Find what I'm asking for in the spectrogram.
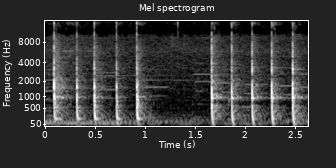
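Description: Crisp, hollow taps of an Alp Sport lightweight hybrid soft EVA pickleball paddle in two quick bursts of roughly five hits each, separated by a short pause, close and clear.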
